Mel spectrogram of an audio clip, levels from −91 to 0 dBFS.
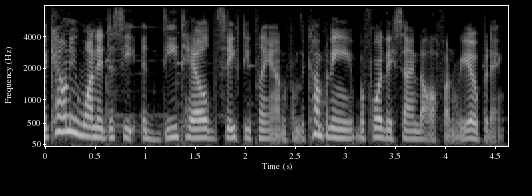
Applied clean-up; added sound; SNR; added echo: none; none; none; none.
